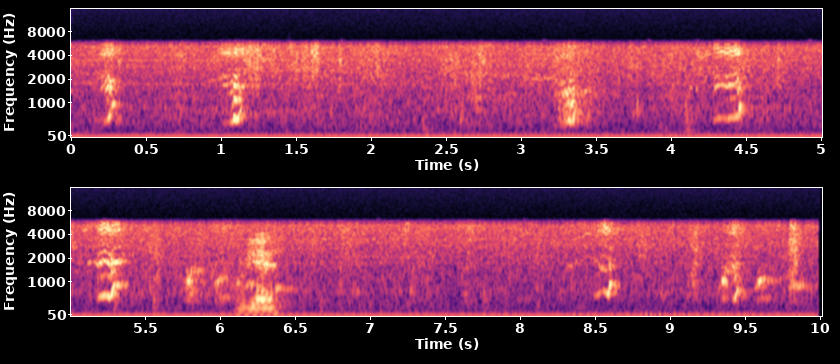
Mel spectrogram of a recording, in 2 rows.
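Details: A 26-day-old Bull Terrier puppy gives short, high squeaks and thin whimpers at irregular intervals.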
